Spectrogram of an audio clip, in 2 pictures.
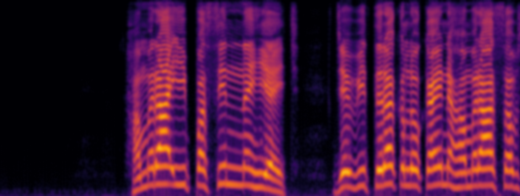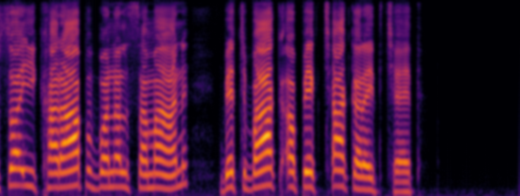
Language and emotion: Maithili, disgusted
